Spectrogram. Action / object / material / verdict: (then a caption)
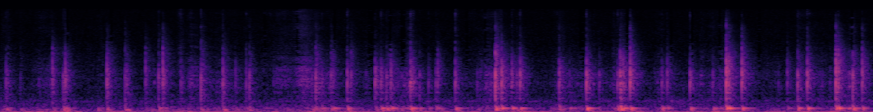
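tap / flat cardboard sheet / cardboard / none. Both hands tap fast with their fingernails on a flat strip of brown cardboard. The result is a quick, uneven run of short, dry clicks over a low hum, with brief bright ticks at the top.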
